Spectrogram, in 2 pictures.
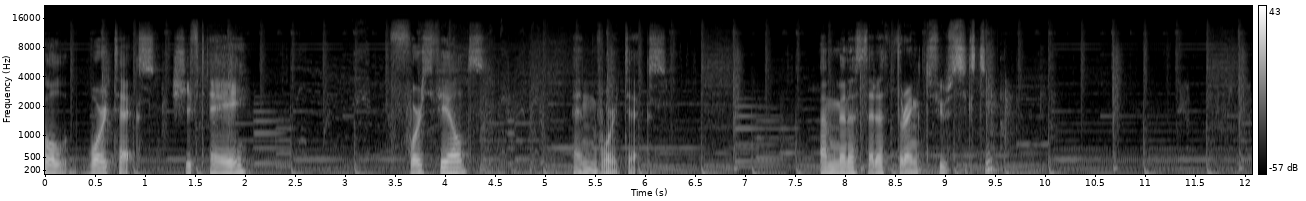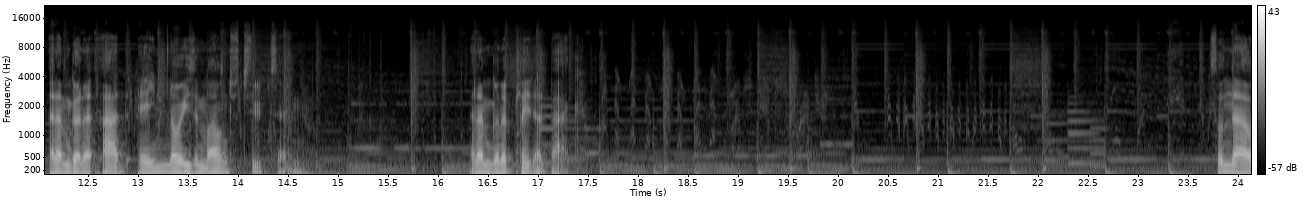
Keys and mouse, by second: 1.5 shift+a, 8.5-9.9 drag, 13.2-14.3 drag, 17.1 click.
